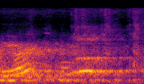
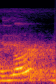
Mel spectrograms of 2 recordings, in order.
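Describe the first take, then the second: First: Higher, drawn-out rising New York; a wistful, higher New York with a rise; awed dreamy echo. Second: Said in the usual way. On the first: Acted. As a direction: breathe New York like a dream come true. Dreamy echo of city name.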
